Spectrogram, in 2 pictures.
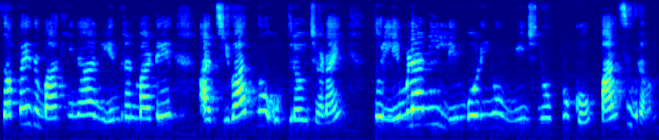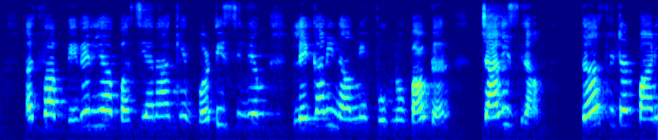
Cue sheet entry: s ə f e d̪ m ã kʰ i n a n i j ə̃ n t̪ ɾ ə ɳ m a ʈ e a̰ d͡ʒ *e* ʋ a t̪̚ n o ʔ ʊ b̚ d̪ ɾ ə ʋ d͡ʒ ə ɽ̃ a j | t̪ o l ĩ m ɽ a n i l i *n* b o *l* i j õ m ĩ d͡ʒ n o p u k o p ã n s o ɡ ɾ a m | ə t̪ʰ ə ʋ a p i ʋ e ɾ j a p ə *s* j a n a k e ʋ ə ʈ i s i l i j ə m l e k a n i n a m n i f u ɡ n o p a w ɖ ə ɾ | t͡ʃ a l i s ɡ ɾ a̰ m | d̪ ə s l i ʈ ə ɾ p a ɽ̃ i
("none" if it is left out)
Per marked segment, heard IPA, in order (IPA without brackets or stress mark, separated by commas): i, m, ɽ, s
